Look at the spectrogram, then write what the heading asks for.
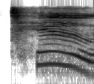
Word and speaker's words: two: This is the tricky word two. This is how we spell it when we are writing out two as a number. So we have to know T-W-O, even though it sounds tricky and we can't sound it out, that we see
